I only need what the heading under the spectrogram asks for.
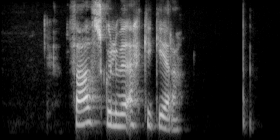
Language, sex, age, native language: Icelandic, female, 20-29, Icelandic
